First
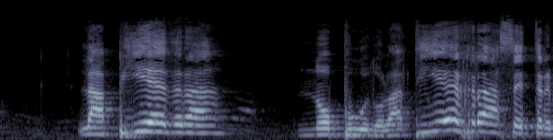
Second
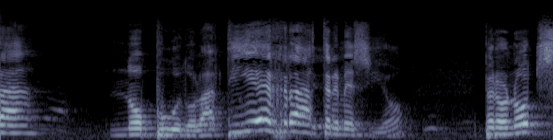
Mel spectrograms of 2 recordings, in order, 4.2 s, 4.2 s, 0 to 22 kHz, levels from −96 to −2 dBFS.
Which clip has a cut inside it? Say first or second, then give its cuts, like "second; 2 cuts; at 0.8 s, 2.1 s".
second; 1 cut; at 2.3 s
